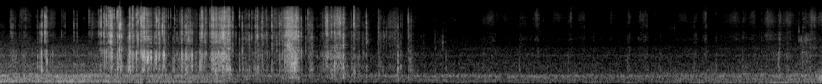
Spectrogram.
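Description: Foil wrapper of a trading card pack torn open and crinkled by hand, crackling for the first few seconds, then only faint rustling as the cards come out.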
